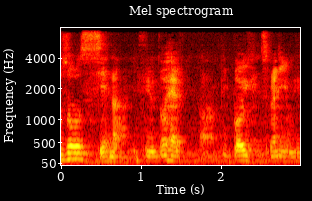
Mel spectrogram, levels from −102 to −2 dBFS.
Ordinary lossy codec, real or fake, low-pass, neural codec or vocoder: none; fake; 7.2 kHz; codec, 16 kHz in and 24 kHz out, 2.2 kbps, FireRedTTS-2 codec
